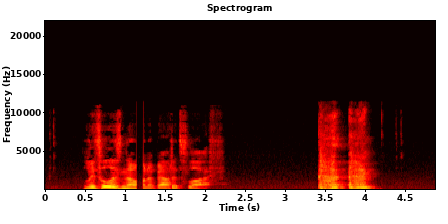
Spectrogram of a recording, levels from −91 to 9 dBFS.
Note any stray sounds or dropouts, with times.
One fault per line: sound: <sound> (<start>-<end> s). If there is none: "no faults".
sound: dropout (1.1-1.2 s)
sound: cough (3.4-4.2 s)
